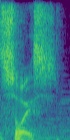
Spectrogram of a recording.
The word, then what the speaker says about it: Seuss: in pronouncing it Seuss he pronounces it soy but eventually he relented and called it Seuss just like everybody else wow sometimes the uh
